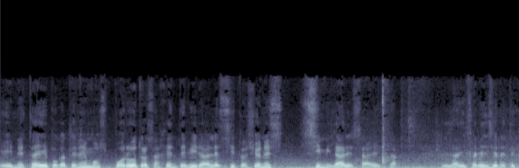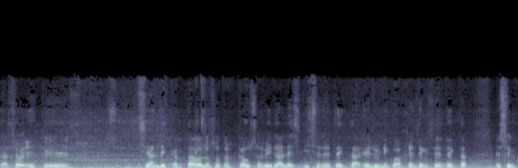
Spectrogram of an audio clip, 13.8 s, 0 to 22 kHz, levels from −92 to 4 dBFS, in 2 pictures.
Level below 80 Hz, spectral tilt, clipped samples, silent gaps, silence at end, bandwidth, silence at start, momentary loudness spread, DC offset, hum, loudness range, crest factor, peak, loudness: -36 dBFS; -8 dB/octave; under 0.1%; none; 0 s; 12 kHz; 0 s; 11 LU; under 0.1%; none; 3 LU; 16 dB; -2 dBFS; -18 LUFS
